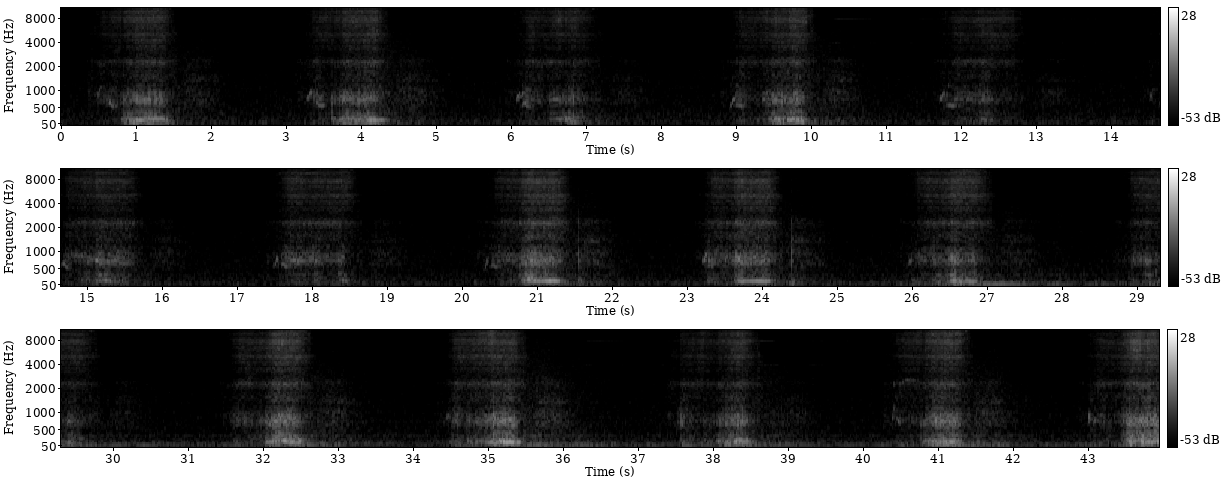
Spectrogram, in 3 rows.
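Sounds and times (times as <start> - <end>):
person snoring: 31.5 - 32.7, 34.4 - 35.7, 37.4 - 38.8, 40.3 - 41.5, 43.0 - 43.9.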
